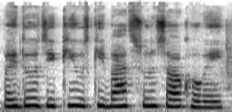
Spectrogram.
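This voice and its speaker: Mellow woman reading a story aloud. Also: high-pitched, moderate pace. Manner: plain, steady read-aloud narration with small stumbles. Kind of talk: reading a romance novel aloud.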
